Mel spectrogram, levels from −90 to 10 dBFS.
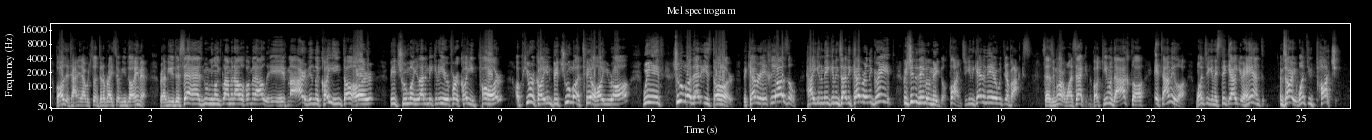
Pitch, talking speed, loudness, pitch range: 225 Hz, 235 wpm, -17 LUFS, 205-265 Hz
